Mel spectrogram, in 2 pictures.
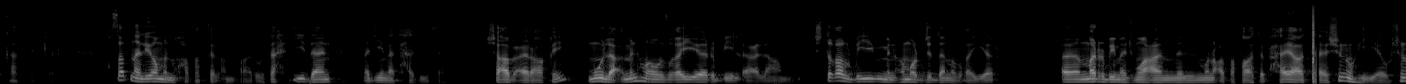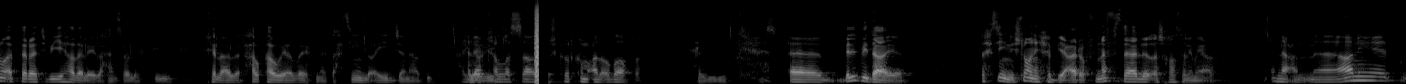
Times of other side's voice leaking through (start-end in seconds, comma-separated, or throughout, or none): none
